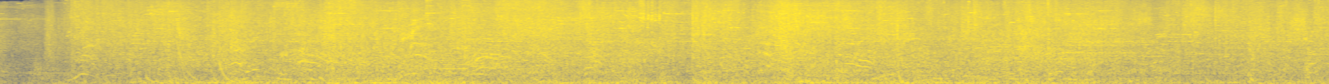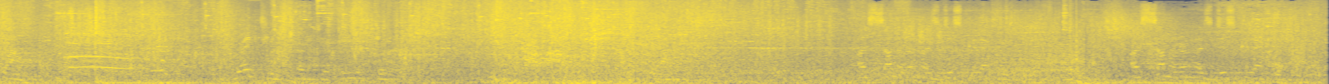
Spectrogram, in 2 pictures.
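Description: Magic blasts and weapon hits crackle and burst in a busy fight.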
